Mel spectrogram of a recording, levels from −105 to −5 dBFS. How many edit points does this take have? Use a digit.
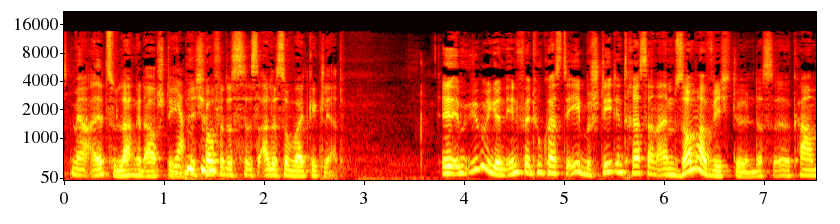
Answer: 1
